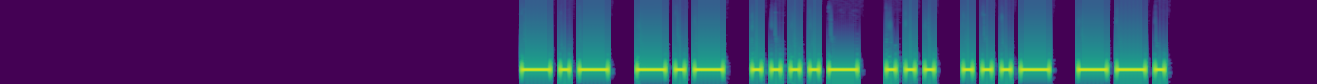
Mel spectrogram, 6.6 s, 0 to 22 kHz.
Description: Morse code, heard as a keyed tone, about 25 wpm, 700 Hz. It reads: KK4SVG
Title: USA Call Signs - 6 Characters - Repeated 3x - 25wpm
